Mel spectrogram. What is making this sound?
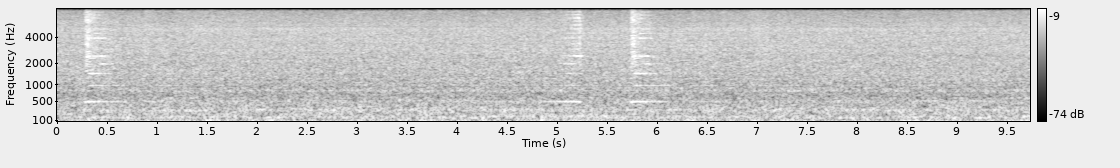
slide rail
